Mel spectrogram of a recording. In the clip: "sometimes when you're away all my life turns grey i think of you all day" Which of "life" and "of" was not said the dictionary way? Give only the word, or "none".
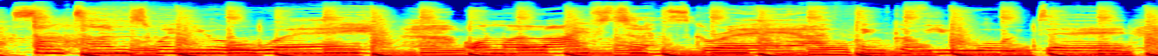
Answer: none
